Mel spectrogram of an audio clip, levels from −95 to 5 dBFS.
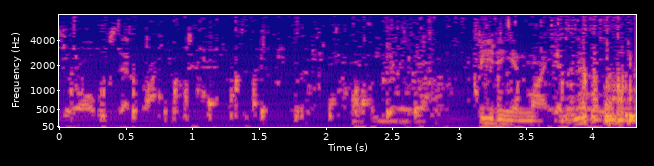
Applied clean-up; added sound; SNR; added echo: classical method spectral subtraction.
